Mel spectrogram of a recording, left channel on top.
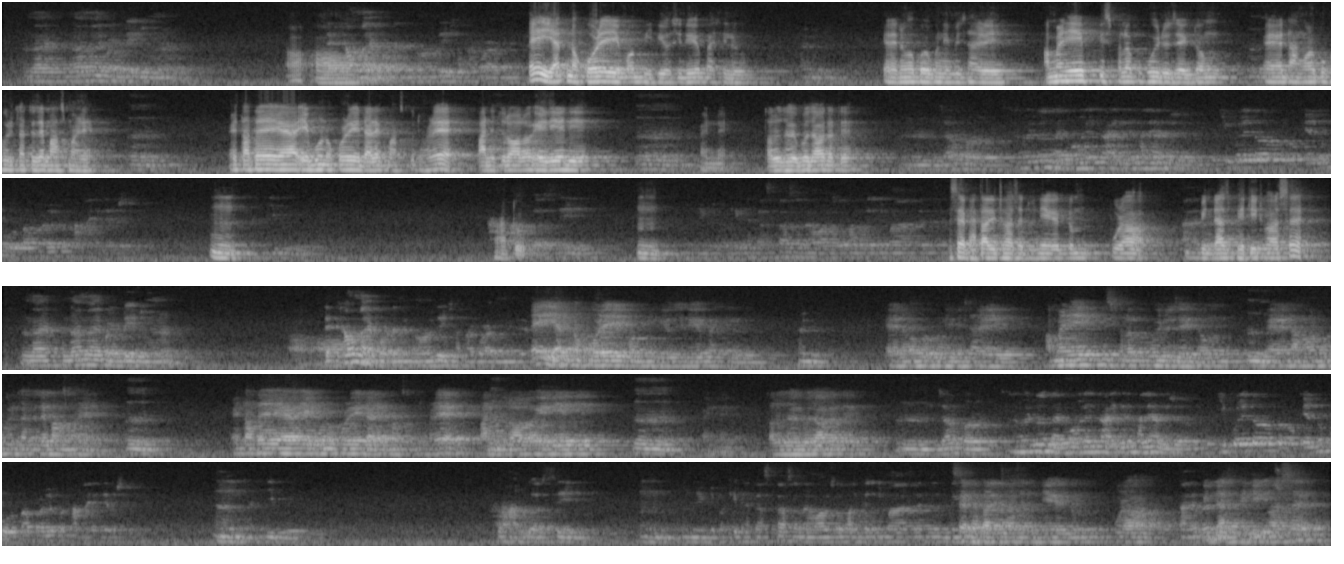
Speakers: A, on the right; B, on the left.
A: নাই, শুনা নাই বাৰু দেই এইটো মই
B: অ', অ',
A: দেখাও নাই বৰ তেনেধৰণৰ দেই। <unintelligible> তেনেকে
B: এই ইয়াত নকৰেই মই ভিডিঅ' চিডিঅ পাইছিলো।
A: হয়, নি?
B: <unintelligible> কৰিব নিবিচাৰেই। আমাৰ এই পিছফালে পু দিছে এক একদম এ
A: উম
B: ডাঙৰ পুখুৰী তাত যে মাছ মাৰে
A: উম।
B: এ তাতে এ এইবোৰ নকৰি ডাইৰেক্ট মাছটো ধৰে। পানীটো
A: উম
B: অলপ এৰিয়ে দিয়ে।
A: উম উম
B: তাত ধৰিব যাওঁ তাতে
A: উম, যাওঁ বাৰু ধৰি লওঁ ডাইঙ হ'লেদ আই দিয়াটো ভালে ভাবিছো মুৰ্গী লোকেলটো সৰুৰ পৰা ভৰাৈ কথা নাই তেতিয়া বুজছ নে।
B: উম
A: হাঁহটো থাকিবই।
B: হাঁহটো
A: গহাটো আছেই
B: উম
A: ধনেক কিবা কিবি <unintelligible> এ যদি মা আছে <unintelligible>
B: ভেটা
A: এইটো।
B: দি থোৱা
A: ন
B: আছে ধুনীয়াকে একদম পুৰা
A: তাৰ
B: বিন্দাজ
A: লেচু,
B: ভেটি
A: লেচু,
B: থোৱা আছে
